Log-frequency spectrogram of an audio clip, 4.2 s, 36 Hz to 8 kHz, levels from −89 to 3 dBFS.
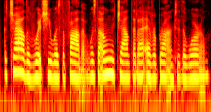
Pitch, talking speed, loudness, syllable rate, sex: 195 Hz, 270 wpm, -18 LUFS, 5.7 syllables/s, female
